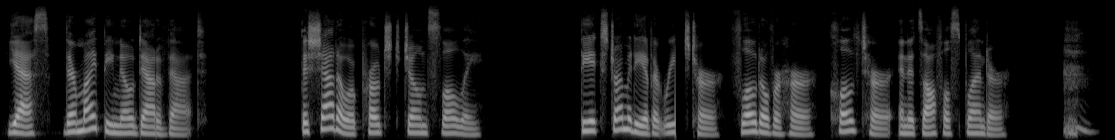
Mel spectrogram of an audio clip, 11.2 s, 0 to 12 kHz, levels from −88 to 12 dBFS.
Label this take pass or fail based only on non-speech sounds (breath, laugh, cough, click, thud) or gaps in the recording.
fail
